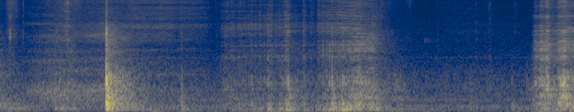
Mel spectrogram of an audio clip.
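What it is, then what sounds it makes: Wooden spoon blank being carved. A steel hook knife scrapes and cuts the bowl of a solid, light wooden spoon blank with a curved handle, held up in the hand. A sharp woody knock is followed by short, dry, rasping scrapes with a low thud underneath. The cuts fade quickly into quiet.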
